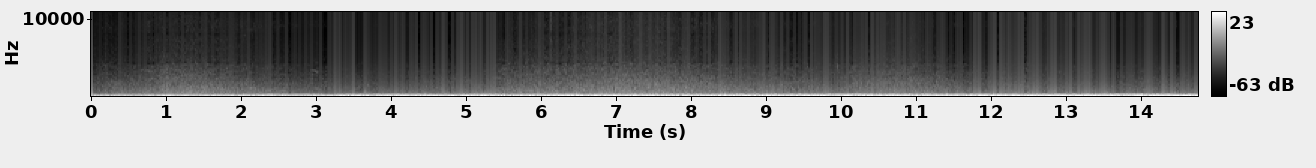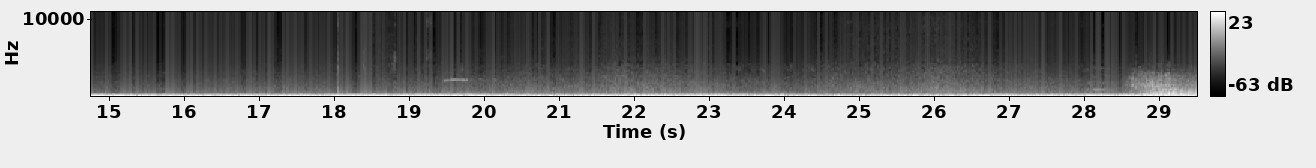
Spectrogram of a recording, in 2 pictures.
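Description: Loud, deep, continuous rumbling drone that swells and eases every few seconds with a hissing rush on top. It is presented as a mysterious sound coming from a dark storm cloud over a beach.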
